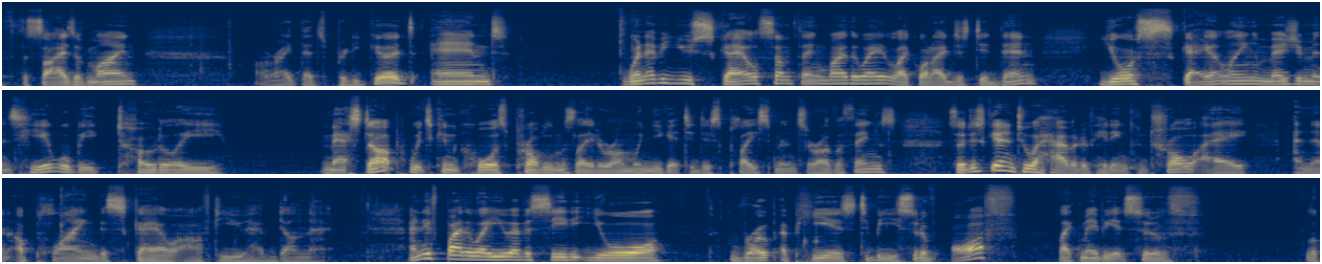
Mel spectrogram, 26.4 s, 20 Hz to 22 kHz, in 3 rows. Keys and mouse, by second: 4.0 n, 14.5 n, 16.2 ctrl+a, 18.9 n, 19.5 n, 20.0-22.6 drag, 22.8 g.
